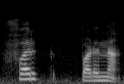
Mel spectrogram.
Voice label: farka pa ranaa, Hindi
